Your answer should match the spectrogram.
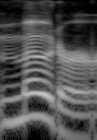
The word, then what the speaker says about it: MTR: It's, you know, you spell it mtr, move, think, rest, but you pronounce it motor, right?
